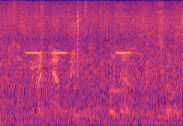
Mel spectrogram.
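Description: Busy city street: traffic rumbling steadily under the chatter of passing pedestrians, with a couple of short high-pitched beeps.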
